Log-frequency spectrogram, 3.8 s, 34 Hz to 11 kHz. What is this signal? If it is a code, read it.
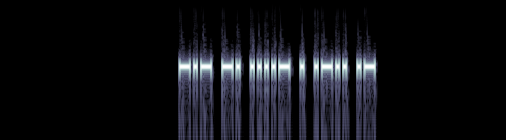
Morse code, heard as a keyed tone, about 43 wpm, 700 Hz. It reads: KN4ELA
